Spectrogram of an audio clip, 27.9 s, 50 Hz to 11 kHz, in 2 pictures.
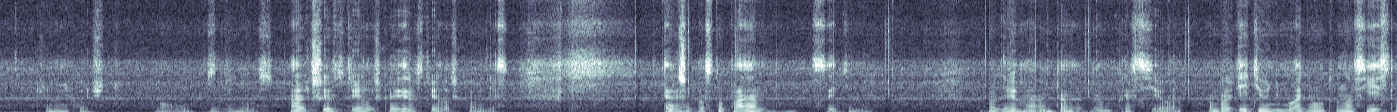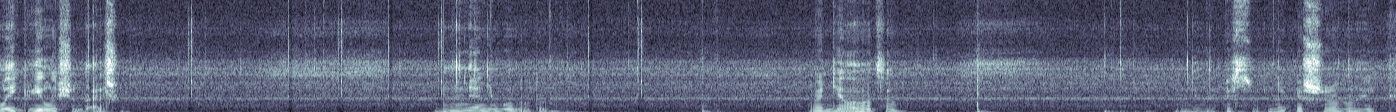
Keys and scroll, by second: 3.1 alt+shift+Up, 3.5 alt+shift+Up, 4.2 alt+shift+Down, 4.2 alt+shift+Up, 19.5 ctrl+c, 21.1 space, 24.9-27.6 typing.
